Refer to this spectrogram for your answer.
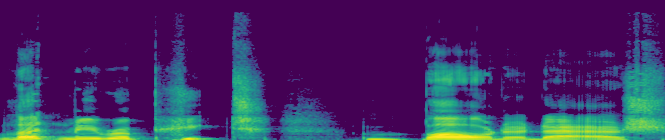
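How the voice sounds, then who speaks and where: Booming and clearly a put-on character voice, it is captured in a very clean recording with a silent background. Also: man, fairly high pitch for a man. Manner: shouting, indignant.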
